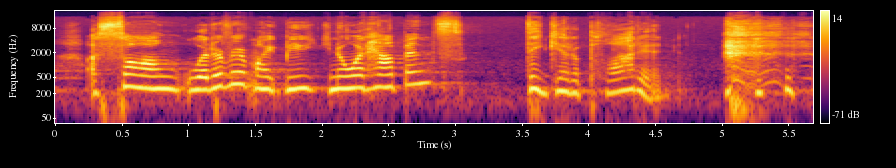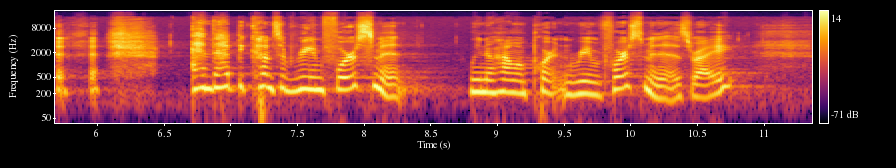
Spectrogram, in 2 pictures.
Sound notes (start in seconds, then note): 5.1 laughs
